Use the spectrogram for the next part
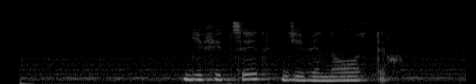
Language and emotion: Russian, sad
